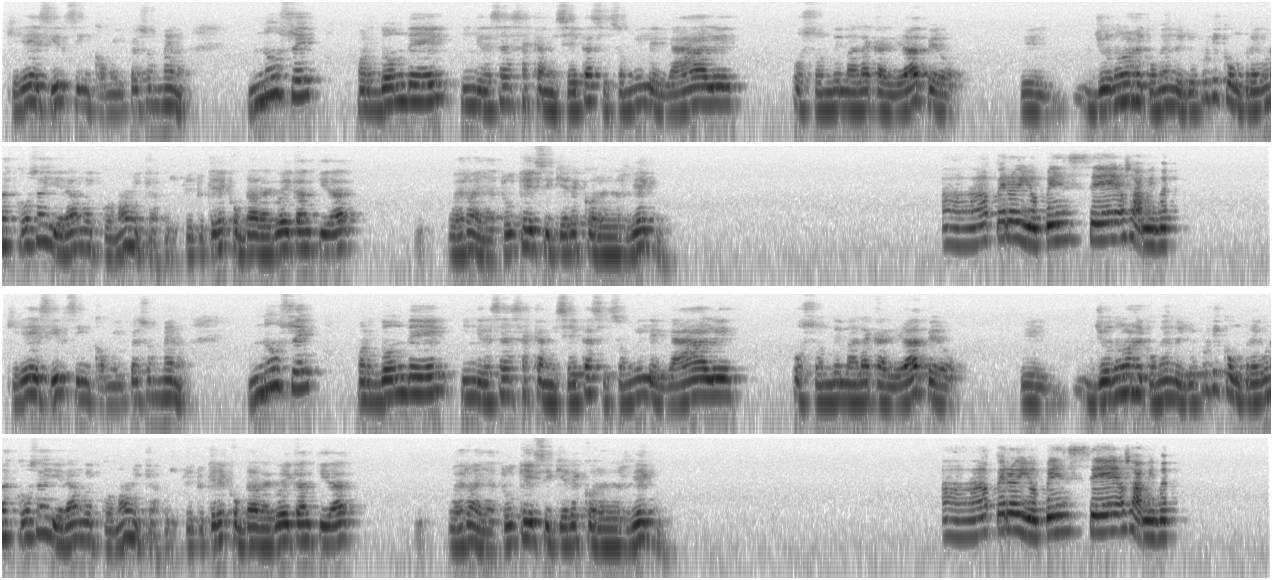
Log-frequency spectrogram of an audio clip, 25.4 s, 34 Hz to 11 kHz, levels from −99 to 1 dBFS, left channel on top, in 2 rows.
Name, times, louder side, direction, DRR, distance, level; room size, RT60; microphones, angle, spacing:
voice 1, 0.1-1.8 2.5-3.1 3.6-7.4 7.9-9.5 10.2-16.2 17.2-19.3, right 1 dB, 10° left, -1 dB, 2.9 m, -27 dB
voice 2, 22.1-24.3, right 1 dB, 20° right, 5 dB, 2.2 m, -23 dB
20.5 x 9.2 x 2.4 m, 0.30 s
head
